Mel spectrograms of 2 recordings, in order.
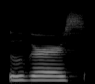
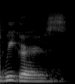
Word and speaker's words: Uyghurs: It targets minority groups in China, specifically Tibetans, Uyghurs. I'm not sure how to pronounce that word, but I think it's Uyghurs.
